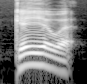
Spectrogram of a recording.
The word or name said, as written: gEyewe7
